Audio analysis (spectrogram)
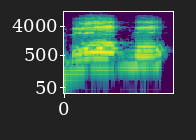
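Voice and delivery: high, wailing mock sob voice; hammed-up crying plea; imitating crying. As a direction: whine it out like a grieving son in tears. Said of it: "he's crying".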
